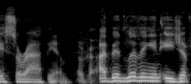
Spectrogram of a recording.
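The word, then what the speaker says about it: Serapeum: So, let's talk about the sarapium. Okay. People say serapium. You you corrected me.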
